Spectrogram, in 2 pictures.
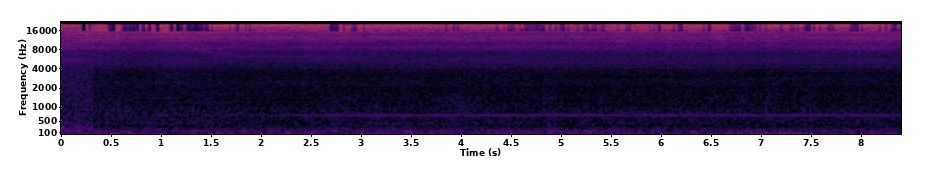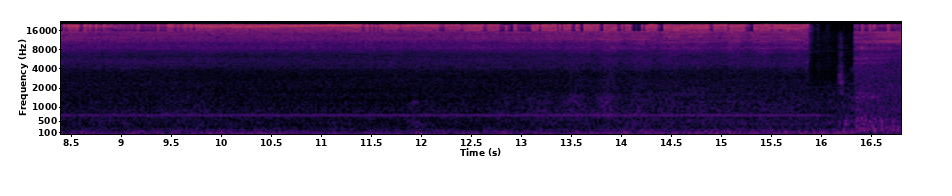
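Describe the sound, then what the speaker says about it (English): A Border Model Black Flame 0.3mm airbrush sprays paint at slightly lowered pressure. Its soft, even hiss holds steady for most of the span and stops abruptly near the end. "Slightly lower pressure here. The airbrush sprays nicely, but my paint isn't right in terms of dilution."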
